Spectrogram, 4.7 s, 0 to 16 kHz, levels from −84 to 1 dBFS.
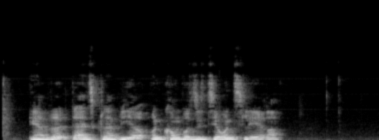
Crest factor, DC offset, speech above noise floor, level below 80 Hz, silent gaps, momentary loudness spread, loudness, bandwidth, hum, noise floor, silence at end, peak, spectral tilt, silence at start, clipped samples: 12 dB; under 0.1%; 49 dB; -40 dBFS; none; 6 LU; -12 LUFS; 7.6 kHz; none; -60 dBFS; 1.25 s; -2 dBFS; -8 dB/octave; 0.4 s; under 0.1%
